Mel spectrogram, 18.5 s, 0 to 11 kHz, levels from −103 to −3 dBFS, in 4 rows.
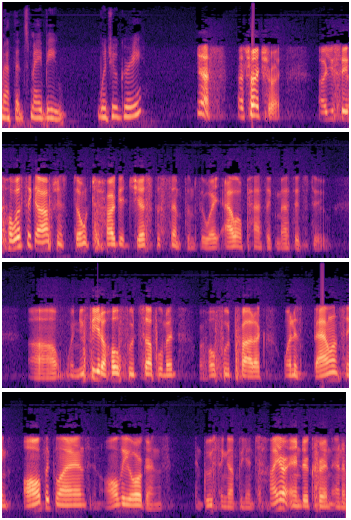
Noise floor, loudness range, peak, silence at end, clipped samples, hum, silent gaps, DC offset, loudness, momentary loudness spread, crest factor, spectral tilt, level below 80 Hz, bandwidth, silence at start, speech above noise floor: -65 dBFS; 6 LU; 0 dBFS; 0 s; under 0.1%; none; none; under 0.1%; -20 LUFS; 16 LU; 22 dB; -5.5 dB/octave; -68 dBFS; 11 kHz; 0 s; 44 dB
